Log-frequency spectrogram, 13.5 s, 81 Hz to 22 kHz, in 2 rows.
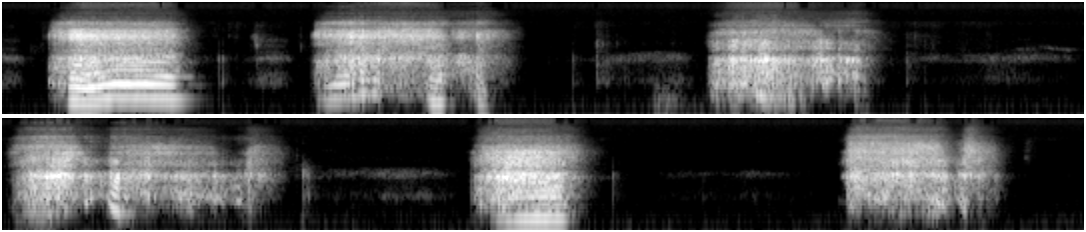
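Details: Six separate sneezes in about 13 seconds, some preceded by a rising voiced in-breath, in a quiet room: repeated induced sneezing from hay fever.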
